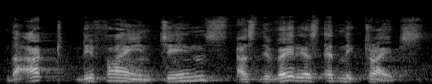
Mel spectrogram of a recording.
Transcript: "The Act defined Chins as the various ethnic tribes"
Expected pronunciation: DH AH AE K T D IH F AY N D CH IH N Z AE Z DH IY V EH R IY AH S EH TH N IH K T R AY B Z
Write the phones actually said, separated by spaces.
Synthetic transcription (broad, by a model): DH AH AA K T D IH F AY N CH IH N S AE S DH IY V EH R IY AH S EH T N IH K T R AY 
